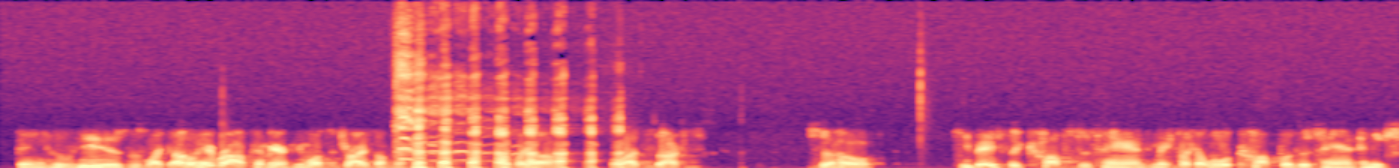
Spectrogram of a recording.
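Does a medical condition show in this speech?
Yes: cleft palate; congenital.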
